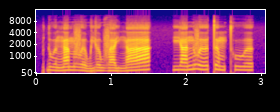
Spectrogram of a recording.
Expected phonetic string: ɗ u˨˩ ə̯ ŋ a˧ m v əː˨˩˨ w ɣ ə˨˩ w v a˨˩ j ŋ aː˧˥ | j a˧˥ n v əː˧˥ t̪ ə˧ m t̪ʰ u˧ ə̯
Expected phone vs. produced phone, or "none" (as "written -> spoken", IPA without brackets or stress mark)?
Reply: ɣ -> j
